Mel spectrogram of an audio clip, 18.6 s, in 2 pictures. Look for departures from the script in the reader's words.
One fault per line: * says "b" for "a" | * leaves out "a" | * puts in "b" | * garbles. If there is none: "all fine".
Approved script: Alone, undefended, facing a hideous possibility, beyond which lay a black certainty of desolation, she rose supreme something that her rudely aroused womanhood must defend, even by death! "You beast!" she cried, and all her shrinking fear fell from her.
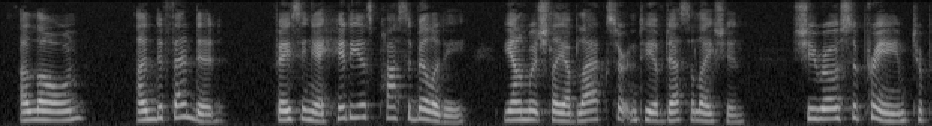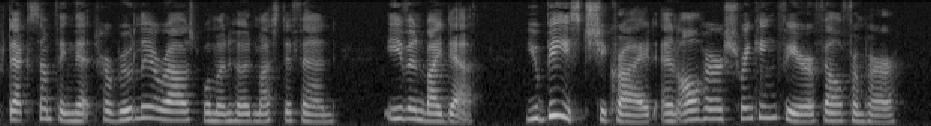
* puts in "to protect"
